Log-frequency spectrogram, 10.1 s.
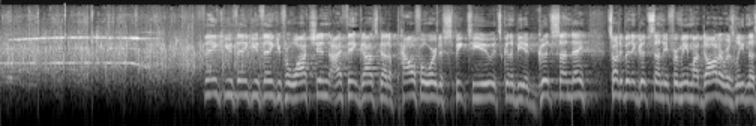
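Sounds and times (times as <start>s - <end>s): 
audience applause: 0.0s - 3.8s
speech: 2.7s - 10.0s.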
